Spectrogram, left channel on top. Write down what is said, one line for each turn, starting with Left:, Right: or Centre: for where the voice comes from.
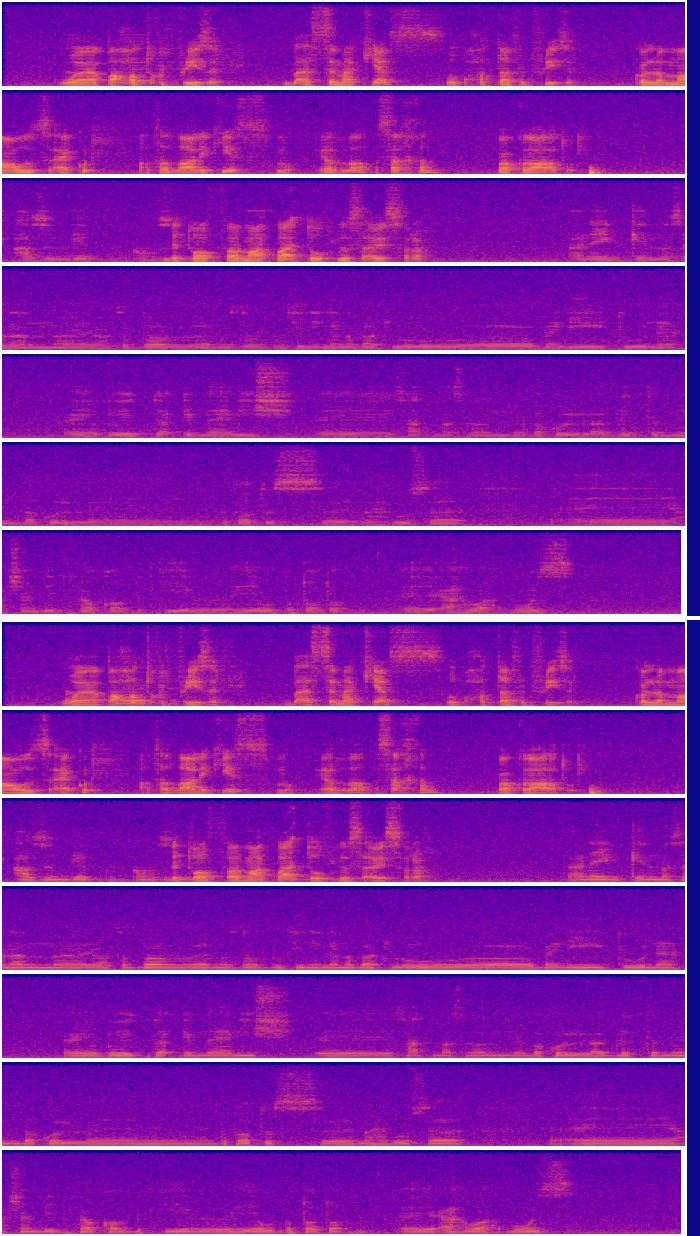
Left: وبحطه
Right: طب آه،
Left: في الفريزر بقسمها اكياس وبحطها في الفريزر كل ما عاوز اكل اطلع لي كيس م- يلا اسخن واكل على طول
Right: عظيم جدا عظيم
Left: بتوفر معاك
Right: آه.
Left: وقت وفلوس قوي الصراحة
Right: انا يمكن مثلا يعتبر مصدر البروتين اللي انا باكله آه، بانيه تونه آه، بيض جبنه قريش آه، ساعات مثلا باكل قبل التمرين باكل آه، بطاطس آه، مهروسه آه، عشان بيبقى فيها كارب كتير هي والبطاطا آه، قهوه موز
